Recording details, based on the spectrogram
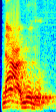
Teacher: Kemudian bainiyah, antara mengalir dan tertahannya suara. Dia tidak begitu mengalir suaranya dan dia juga tidak begitu tertahan suaranya, huruf ain.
